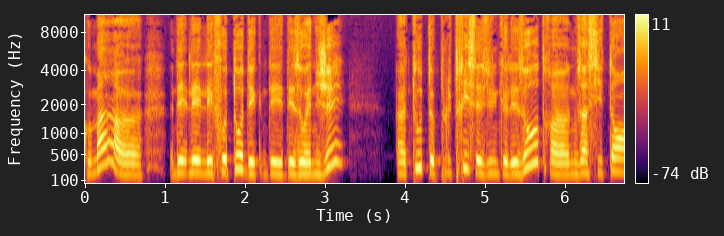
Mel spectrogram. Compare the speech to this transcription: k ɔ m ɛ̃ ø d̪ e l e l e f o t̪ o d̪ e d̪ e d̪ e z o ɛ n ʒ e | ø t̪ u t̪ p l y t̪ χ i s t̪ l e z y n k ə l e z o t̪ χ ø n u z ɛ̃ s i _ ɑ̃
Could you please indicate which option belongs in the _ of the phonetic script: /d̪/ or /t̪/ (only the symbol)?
t̪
